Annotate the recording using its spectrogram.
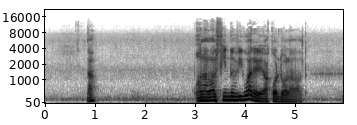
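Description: A middle-aged man speaks calmly, close to a microphone.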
